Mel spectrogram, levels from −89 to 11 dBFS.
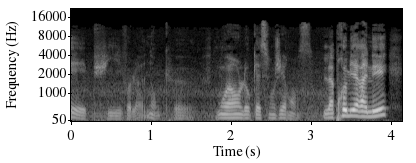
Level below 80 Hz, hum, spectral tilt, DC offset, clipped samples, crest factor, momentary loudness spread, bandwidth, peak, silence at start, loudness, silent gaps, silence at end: -52 dBFS; none; -5.5 dB/octave; under 0.1%; under 0.1%; 18 dB; 22 LU; 13.5 kHz; -2 dBFS; 0 s; -19 LUFS; none; 0.2 s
